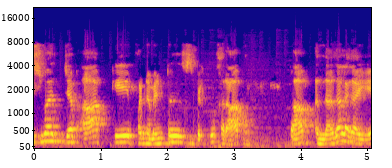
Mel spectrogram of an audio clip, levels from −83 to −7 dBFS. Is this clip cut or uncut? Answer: uncut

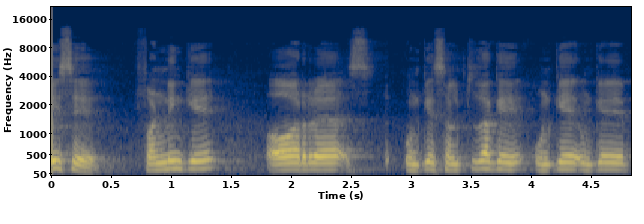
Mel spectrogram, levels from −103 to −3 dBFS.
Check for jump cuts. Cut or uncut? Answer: uncut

